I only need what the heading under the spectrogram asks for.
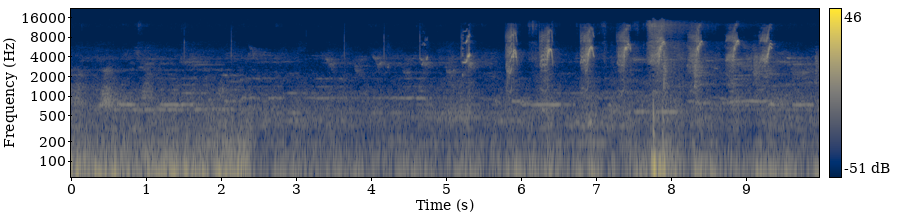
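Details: Streak-eared Bulbul nestlings, eight days old, Ubon Ratchathani, Thailand, April 2023: quiet at first with a few faint ticks, then a run of loud, high, sharp chirps about twice per second in the second half, over low rumble.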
